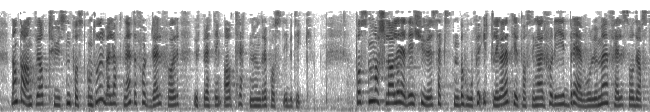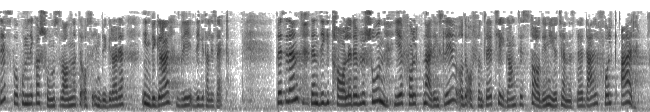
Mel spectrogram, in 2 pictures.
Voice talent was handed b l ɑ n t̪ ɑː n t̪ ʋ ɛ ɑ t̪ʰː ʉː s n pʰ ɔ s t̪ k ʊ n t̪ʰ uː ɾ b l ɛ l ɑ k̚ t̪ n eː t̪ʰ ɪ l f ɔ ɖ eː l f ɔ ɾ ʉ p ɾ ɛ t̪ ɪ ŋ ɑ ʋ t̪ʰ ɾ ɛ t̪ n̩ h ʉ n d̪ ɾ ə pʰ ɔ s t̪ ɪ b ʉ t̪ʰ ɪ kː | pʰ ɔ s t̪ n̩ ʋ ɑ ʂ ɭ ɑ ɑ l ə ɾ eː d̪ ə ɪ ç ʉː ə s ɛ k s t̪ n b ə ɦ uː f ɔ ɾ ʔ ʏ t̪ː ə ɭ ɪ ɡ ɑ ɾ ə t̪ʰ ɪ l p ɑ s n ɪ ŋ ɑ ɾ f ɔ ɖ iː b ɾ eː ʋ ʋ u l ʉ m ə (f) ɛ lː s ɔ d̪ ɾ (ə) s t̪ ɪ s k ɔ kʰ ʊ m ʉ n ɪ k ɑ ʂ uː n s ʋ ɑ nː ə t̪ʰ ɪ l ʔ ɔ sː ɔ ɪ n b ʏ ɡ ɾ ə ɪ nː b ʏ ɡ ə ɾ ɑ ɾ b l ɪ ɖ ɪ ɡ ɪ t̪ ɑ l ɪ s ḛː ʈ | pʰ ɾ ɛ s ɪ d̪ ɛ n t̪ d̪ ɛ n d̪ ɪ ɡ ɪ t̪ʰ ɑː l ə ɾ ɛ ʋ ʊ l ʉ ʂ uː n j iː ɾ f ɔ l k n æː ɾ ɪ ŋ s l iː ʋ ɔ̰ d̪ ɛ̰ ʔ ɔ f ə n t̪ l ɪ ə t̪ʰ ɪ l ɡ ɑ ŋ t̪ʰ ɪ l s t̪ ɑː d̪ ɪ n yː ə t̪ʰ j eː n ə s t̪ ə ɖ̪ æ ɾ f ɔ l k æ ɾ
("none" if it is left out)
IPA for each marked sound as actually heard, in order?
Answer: f, ɑ

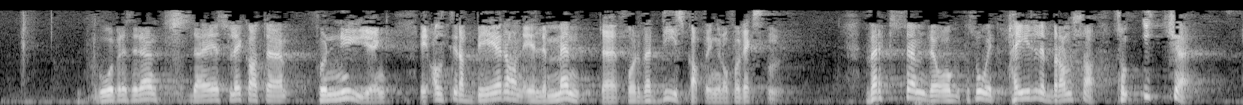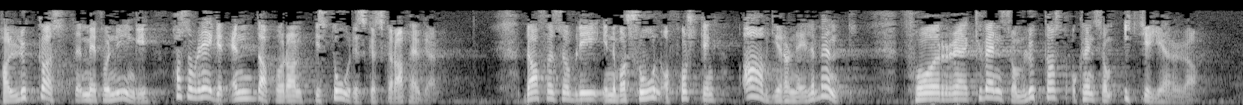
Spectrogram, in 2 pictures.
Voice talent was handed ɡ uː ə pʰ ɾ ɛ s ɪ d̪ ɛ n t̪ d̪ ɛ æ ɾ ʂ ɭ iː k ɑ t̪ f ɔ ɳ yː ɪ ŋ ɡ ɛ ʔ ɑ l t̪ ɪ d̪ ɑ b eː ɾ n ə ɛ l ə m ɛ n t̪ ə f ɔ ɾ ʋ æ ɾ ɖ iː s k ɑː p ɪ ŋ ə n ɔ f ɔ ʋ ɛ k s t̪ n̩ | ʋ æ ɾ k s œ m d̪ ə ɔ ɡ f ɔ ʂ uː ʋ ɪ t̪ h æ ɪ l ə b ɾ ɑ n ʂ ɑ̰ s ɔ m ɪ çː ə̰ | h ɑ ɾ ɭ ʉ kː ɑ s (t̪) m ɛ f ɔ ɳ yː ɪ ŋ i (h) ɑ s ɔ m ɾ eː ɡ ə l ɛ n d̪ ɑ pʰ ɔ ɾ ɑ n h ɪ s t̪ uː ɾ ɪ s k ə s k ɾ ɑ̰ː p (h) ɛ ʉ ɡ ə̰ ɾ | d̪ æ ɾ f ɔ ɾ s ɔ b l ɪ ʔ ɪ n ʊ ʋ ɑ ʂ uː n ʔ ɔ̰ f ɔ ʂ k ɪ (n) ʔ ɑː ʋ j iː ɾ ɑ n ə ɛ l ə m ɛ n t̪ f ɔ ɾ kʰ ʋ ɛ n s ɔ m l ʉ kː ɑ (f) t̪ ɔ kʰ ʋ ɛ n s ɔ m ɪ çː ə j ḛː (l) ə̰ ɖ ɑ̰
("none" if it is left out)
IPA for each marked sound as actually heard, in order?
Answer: t̪, h, h, ŋ, s, ɾ

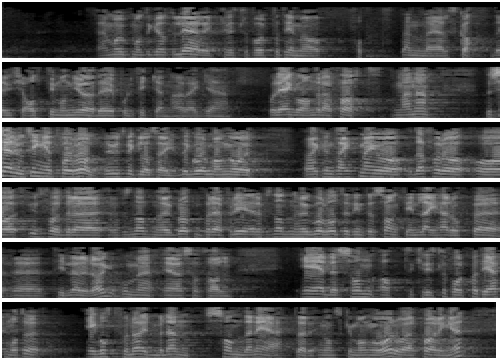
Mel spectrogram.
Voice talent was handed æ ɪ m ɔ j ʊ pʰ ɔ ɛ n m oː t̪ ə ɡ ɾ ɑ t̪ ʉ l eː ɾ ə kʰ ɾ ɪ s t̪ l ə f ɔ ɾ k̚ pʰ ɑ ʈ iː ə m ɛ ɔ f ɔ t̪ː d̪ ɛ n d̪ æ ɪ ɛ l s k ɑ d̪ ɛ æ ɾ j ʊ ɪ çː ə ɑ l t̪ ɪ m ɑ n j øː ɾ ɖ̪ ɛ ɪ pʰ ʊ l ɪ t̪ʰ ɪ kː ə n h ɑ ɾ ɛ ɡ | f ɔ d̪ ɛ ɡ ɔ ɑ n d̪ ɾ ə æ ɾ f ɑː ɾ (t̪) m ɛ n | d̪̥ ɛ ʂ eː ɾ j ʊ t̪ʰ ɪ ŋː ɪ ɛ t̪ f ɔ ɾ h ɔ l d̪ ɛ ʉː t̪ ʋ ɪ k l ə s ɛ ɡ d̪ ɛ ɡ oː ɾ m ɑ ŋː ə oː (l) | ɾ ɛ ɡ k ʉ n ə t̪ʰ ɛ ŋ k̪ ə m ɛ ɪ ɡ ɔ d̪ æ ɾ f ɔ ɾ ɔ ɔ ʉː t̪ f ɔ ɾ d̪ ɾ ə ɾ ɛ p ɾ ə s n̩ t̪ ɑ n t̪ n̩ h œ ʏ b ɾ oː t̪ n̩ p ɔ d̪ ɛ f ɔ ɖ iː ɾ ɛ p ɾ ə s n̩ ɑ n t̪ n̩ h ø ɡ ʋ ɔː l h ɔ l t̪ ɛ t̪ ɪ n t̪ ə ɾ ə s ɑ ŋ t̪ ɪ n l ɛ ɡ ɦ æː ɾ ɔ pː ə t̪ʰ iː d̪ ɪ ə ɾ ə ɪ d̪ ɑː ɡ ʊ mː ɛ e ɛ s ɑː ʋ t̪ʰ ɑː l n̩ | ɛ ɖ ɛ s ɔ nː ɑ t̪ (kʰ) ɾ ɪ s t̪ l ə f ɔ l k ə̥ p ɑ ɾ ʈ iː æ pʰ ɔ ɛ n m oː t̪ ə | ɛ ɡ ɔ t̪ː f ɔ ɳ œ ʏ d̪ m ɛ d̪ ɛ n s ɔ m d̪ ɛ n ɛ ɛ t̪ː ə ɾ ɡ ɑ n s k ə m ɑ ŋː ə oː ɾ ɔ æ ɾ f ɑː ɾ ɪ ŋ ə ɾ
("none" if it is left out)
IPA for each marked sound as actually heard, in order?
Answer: t̪, ɾ, kʰ

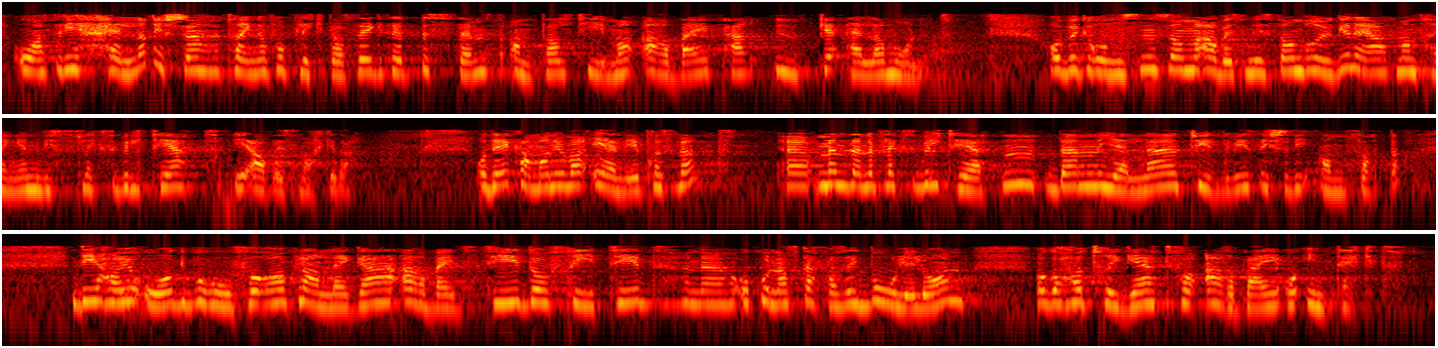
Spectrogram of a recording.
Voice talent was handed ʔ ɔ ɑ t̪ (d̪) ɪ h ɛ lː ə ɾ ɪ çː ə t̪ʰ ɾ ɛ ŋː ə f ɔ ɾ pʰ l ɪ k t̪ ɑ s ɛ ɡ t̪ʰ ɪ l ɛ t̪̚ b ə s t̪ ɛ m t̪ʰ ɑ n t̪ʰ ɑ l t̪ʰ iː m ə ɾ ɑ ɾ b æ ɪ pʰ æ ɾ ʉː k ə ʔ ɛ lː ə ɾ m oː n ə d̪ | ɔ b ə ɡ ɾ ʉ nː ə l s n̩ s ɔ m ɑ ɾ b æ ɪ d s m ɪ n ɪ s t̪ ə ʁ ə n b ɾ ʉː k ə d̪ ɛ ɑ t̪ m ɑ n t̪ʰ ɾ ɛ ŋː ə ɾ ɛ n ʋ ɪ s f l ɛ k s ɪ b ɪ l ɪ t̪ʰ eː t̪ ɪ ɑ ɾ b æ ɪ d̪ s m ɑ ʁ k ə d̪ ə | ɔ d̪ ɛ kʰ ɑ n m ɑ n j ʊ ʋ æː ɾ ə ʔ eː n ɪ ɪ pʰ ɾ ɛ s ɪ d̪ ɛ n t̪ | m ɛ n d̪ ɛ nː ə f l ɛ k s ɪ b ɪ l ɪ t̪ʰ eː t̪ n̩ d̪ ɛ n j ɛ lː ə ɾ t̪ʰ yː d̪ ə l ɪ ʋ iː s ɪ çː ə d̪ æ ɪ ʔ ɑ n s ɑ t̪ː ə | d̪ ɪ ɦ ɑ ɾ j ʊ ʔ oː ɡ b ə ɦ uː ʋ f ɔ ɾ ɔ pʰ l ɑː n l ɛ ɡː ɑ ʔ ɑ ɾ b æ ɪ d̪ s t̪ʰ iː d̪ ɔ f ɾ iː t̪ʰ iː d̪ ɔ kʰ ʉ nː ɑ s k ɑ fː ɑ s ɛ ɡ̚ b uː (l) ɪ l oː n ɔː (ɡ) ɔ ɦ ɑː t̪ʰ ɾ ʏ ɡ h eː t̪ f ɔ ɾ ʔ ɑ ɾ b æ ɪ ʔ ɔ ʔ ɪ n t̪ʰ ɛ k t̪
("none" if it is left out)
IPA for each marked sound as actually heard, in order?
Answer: d̪, l, ɡ

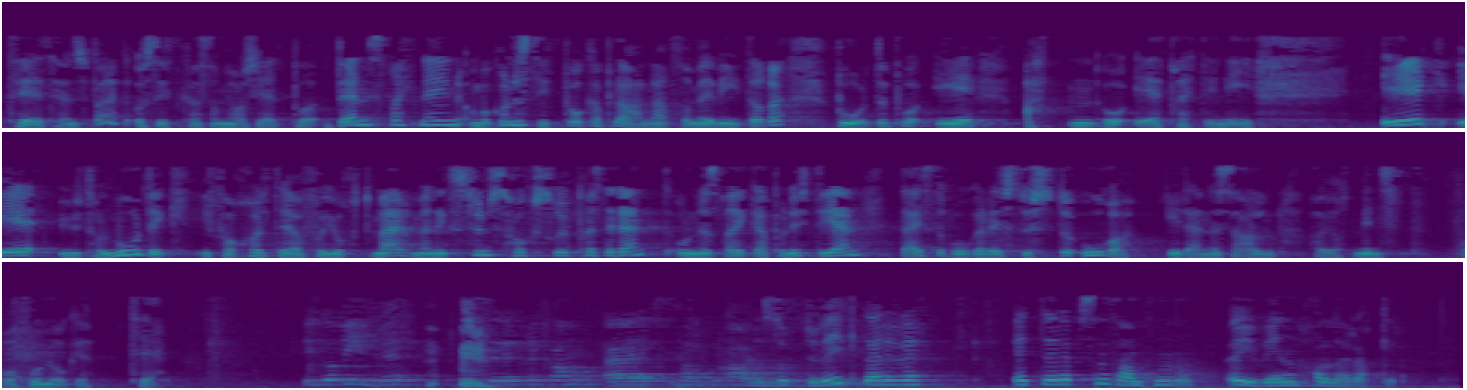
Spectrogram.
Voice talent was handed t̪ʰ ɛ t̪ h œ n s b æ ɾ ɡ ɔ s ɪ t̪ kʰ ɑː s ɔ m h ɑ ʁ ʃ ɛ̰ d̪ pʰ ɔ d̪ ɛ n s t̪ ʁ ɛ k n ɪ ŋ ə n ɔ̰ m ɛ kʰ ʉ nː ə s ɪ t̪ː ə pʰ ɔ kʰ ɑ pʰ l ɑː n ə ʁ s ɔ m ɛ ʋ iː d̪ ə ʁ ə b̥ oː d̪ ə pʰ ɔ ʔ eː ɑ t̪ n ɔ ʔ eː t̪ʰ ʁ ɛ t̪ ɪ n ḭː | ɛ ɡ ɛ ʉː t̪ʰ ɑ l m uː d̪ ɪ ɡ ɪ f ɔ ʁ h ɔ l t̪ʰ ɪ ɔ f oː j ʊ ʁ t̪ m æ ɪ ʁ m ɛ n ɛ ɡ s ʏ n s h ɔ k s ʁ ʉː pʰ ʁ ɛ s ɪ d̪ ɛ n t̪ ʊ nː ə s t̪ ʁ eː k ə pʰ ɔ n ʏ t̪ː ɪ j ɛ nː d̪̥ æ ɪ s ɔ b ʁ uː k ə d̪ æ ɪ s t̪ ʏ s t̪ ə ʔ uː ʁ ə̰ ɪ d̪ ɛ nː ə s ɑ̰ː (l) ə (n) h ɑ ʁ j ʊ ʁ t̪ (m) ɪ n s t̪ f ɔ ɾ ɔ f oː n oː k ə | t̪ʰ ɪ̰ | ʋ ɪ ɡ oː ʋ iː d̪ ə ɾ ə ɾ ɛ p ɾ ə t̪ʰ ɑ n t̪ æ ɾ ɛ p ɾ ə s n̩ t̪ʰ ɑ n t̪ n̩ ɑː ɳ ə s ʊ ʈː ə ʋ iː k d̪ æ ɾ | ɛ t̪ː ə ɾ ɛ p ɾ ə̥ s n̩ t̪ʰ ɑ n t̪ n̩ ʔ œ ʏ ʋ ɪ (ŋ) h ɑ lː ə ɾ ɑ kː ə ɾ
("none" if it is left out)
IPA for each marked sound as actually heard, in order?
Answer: l, n, m, n

